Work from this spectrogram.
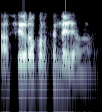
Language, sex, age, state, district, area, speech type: Malayalam, male, 30-45, Kerala, Idukki, rural, conversation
